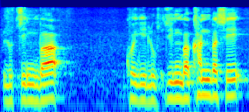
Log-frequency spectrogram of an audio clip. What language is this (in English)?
Manipuri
